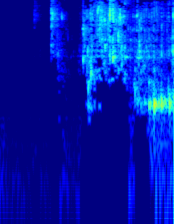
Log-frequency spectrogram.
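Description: Dark cherry and vanilla Tart of Darkness beer, showing a red hue, pours into a glass: a couple of brief splashes, then a steady, fizzy stream whose pitch climbs as the glass fills. Quiet, with no talking.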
